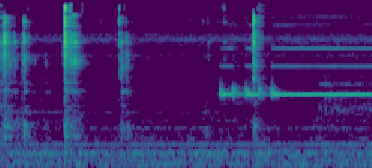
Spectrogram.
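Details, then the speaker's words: SlantFin gas-fired single-zone boiler, no-heat call: wires removed and multimeter continuity test on the flame rollout switch gives a clean steady high beep about a second long; rollout switch good. "We're going to put it on that little thing right there, and it gives an audible signal like that if it's good."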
